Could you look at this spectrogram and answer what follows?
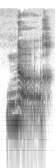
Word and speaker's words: Nord: Du Nord. Du Nord. The D at Nord is silent.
